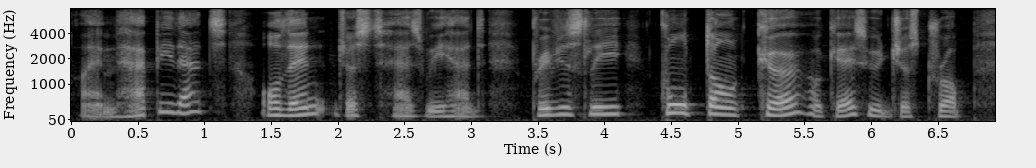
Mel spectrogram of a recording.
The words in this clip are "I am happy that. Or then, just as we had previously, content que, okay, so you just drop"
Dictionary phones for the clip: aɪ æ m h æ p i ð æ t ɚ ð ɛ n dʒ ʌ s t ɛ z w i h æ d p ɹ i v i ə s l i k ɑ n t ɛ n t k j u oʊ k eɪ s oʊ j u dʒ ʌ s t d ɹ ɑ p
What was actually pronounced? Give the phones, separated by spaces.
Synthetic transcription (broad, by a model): aɪ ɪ m h æ p i ð æ t ɚ ð ɛ n dʒ ʌ s t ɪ z w i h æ d p ɹ i v i ə s l i k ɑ t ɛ k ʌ oʊ k eɪ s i dʒ ʌ s t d ɹ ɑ p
